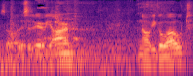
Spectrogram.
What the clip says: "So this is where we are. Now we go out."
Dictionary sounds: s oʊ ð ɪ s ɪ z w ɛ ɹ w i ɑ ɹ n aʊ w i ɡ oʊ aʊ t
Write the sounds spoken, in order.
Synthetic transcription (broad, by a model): s oʊ ð ɪ s ɪ z w ɛ ɹ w i ɑ ɹ n aʊ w i ɡ oʊ aʊ t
